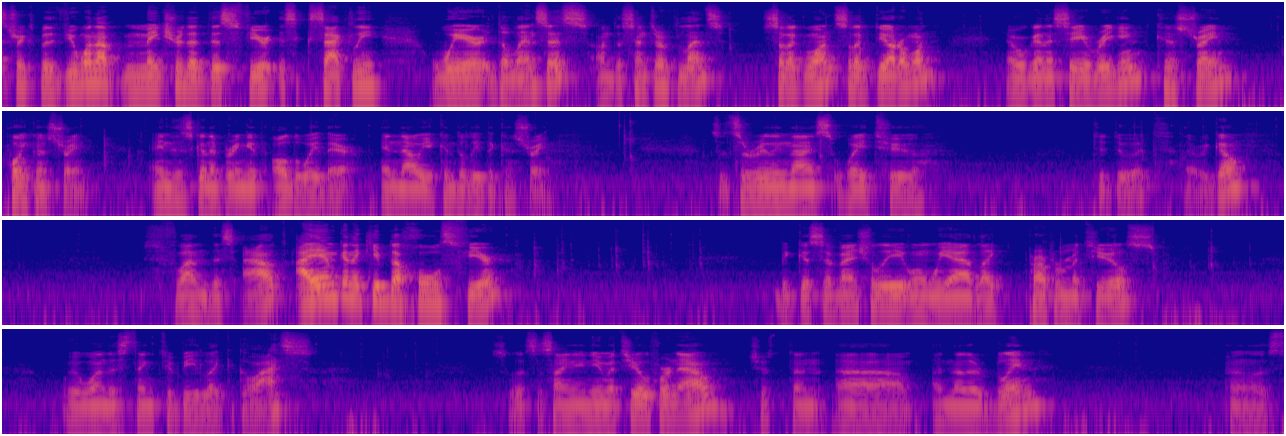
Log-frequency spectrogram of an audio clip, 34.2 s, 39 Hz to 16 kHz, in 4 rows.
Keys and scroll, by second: 12.4 Delete, 13.6 r, 18.5 w, 23.2 3, 24.8 3.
